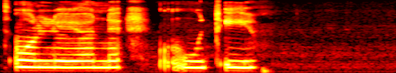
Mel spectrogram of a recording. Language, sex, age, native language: Icelandic, male, 7, Icelandic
